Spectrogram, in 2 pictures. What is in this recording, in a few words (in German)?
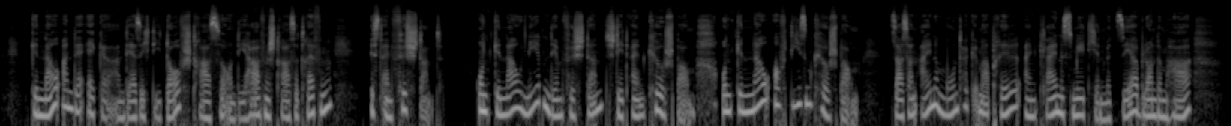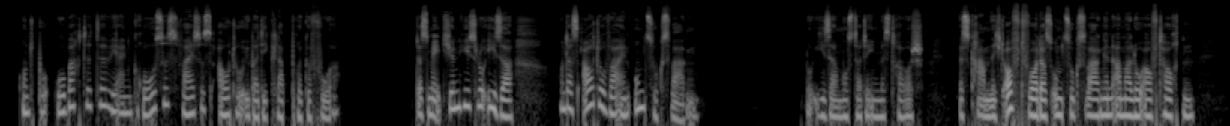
Kinderhoerbuch erzaehlend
